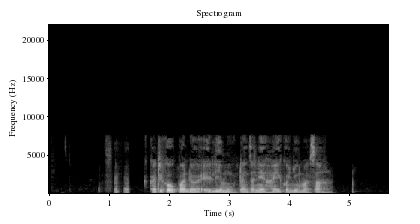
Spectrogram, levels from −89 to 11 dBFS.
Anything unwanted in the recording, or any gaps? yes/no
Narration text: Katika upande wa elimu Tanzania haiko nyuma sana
yes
